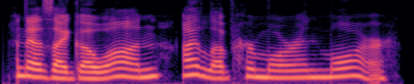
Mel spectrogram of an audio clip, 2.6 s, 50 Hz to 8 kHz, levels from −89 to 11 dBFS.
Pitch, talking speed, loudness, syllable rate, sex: 215 Hz, 255 wpm, -16 LUFS, 4.8 syllables/s, female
